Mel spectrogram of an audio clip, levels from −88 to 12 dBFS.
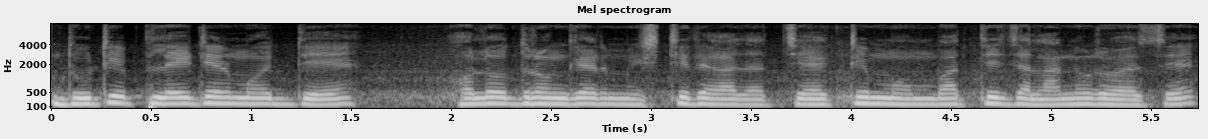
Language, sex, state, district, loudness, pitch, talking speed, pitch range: Bengali, male, Assam, Hailakandi, -13 LUFS, 155 Hz, 125 wpm, 145-160 Hz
